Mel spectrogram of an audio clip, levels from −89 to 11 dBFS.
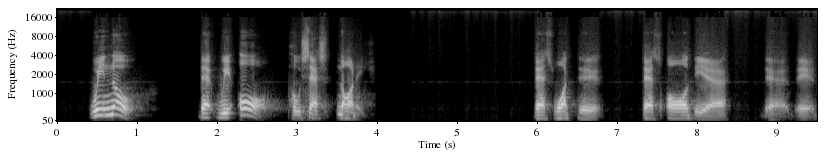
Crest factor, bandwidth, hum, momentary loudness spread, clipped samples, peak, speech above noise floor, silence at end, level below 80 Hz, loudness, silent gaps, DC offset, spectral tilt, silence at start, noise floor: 16 dB; over 20 kHz; none; 12 LU; under 0.1%; -2 dBFS; over 74 dB; 0.05 s; -74 dBFS; -16 LUFS; none; under 0.1%; -3.5 dB/octave; 0.4 s; under -90 dBFS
